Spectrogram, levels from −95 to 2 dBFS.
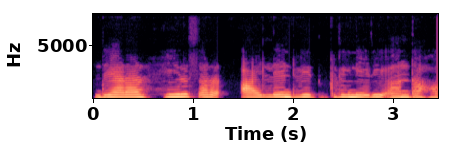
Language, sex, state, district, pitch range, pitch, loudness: English, female, Arunachal Pradesh, Lower Dibang Valley, 195-215 Hz, 205 Hz, -16 LUFS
